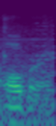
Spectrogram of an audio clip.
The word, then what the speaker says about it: Albrecht: Oh, no, but Albright is spelled with an O. But It's I was thinking. well, it's ALBRECHT, not the RI.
